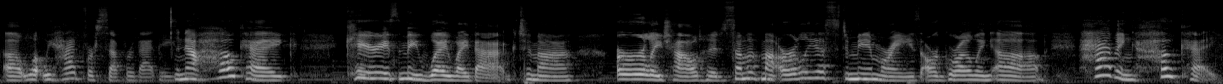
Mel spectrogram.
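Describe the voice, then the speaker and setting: A woman with a Southern US drawl, chatting gently to her viewers as the host of a home cooking channel. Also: mid-range voice. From Southern United States. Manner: gentle, slow, warm storytelling drawl. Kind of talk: casual chat to viewers.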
